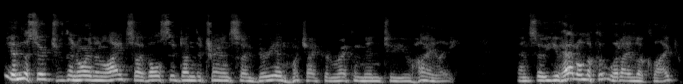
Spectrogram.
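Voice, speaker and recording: A man's voice: sits high, fast, warm tone. An older American man, an astronomer, giving a friendly slideshow lecture from his home study over a video call. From United States.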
